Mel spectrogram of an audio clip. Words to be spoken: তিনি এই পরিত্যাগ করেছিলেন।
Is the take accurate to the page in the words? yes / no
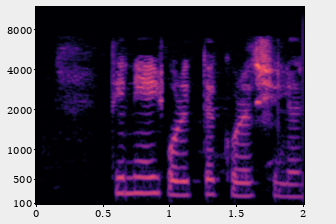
yes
